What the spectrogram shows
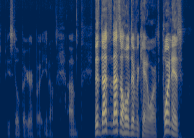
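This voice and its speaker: A man is talking. He goes at a very fast pace. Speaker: MMA commentator YouTuber. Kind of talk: casual reaction commentary. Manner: halting, many fillers and repeats.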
